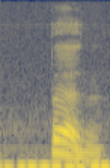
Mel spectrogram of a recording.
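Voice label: "ben4", Mandarin Chinese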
